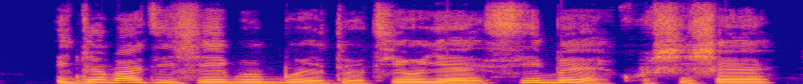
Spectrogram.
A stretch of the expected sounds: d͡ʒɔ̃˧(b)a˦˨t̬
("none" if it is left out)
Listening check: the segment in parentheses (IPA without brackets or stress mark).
b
